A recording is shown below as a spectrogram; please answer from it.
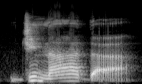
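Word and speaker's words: de nada: As you see when we connect of which means the to another word to make the expression you're welcome we're going to pronounce it as G the same thing as in tang remember now ask everything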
